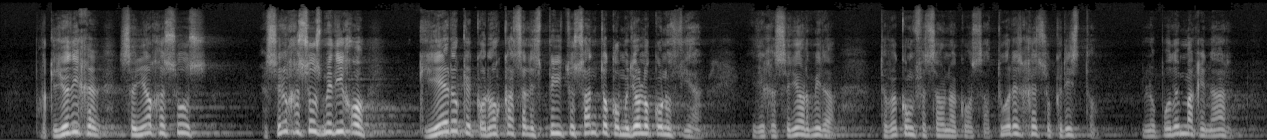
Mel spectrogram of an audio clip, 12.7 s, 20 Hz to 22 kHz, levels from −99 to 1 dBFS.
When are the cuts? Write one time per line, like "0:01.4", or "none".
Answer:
none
